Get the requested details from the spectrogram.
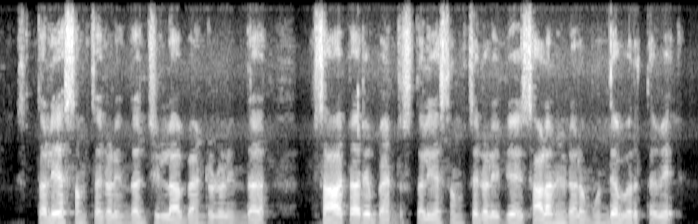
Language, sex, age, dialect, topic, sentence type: Kannada, male, 18-24, Mysore Kannada, banking, statement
